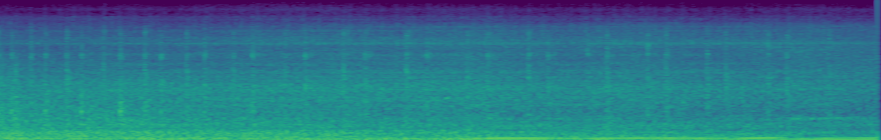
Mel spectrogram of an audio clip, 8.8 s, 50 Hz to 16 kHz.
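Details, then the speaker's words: 1997 Dodge 3500 on a test drive: low rumble with regular clicking that tracks wheel speed. The left front hub bearing assembly was suspected and replaced, but the noise was later concluded to most likely be the front axle U-joints. "all right we got a 1997 Dodge 3500 and that noise you heard is the wheel bearing assembly failing"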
